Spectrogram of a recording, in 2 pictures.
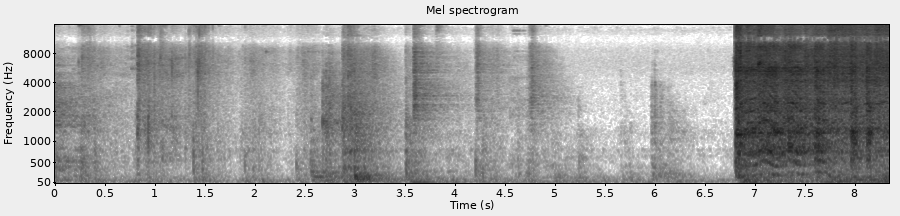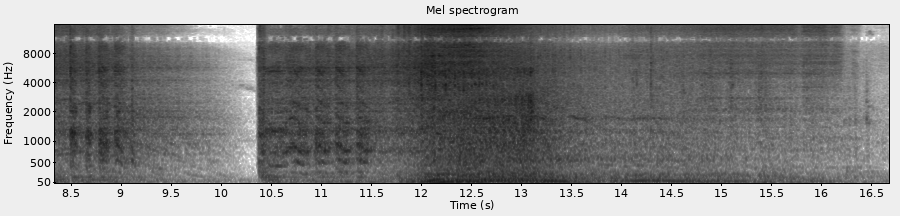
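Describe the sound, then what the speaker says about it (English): A Dodge truck's 245 Hemi six engine cranks with a few quiet turns, then catches and fires into a loud rough idle, cuts out briefly, and restarts to run steadily and close. "typical Hemi 6 just cranks right up"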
